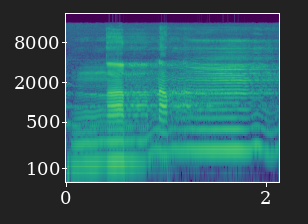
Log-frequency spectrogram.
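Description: A male chầu văn singer holding one long sung note. It starts low, slides up about a second in, and is then held with a slight waver.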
